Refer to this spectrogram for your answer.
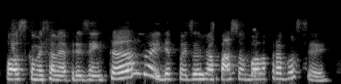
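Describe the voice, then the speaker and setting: A woman's voice: on the high side, lively intonation, quick pace, a little mellow. A Brazilian woman hosting a live video-call interview as a doula, chatty with frequent tag questions. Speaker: doula and host.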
